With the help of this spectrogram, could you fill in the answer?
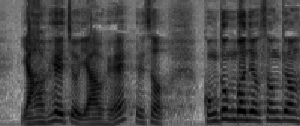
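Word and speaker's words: יהוה: 이 제복을 해가지고 아 여호와 다 이렇게 했는데 사실은 정확한 발음은 아닙니다 정확한 발음은 야외 저야 외에 그래서 공동번역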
